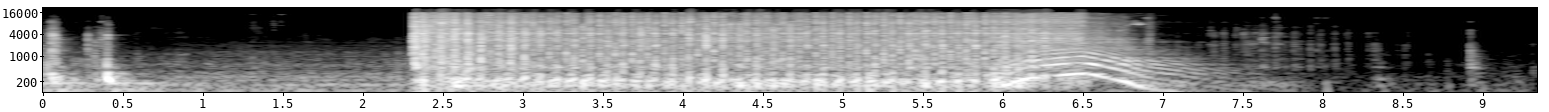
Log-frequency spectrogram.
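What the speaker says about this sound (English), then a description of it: "We're gonna pop these lug nuts off." An impact wrench pops the lug nuts off a car wheel, a loud sustained rattling burst of about four seconds that winds down, with a brief knock before it and quiet afterward.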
